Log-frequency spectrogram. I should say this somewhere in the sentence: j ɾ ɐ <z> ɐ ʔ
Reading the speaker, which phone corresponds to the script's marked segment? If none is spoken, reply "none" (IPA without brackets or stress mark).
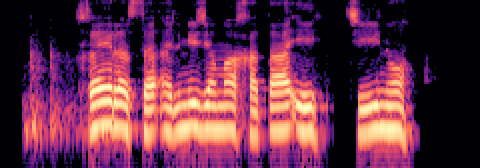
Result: s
